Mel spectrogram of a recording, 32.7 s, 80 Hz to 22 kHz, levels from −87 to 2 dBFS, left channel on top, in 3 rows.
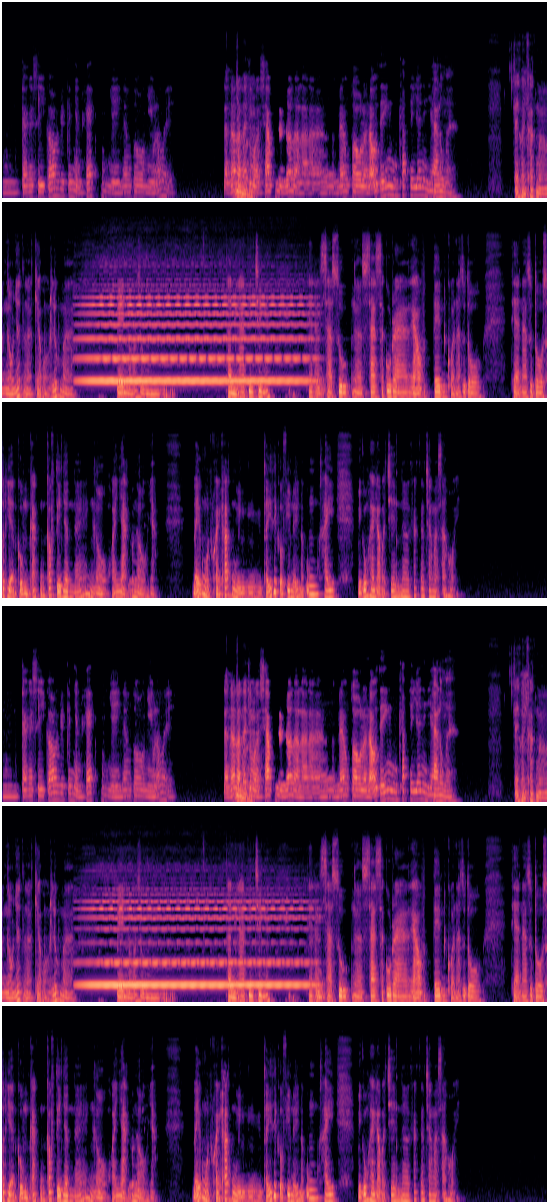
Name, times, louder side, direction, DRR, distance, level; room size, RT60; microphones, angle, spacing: voice 1, 0.0-3.4 4.4-9.1 10.4-10.5 16.7-16.8 17.1-17.4 22.1-22.2 24.3-24.7 26.1-26.4, right 4 dB, 85° right, 0.6 m, -31 dB
voice 2, 4.6-5.0 10.2-12.3 13.2-14.3 15.4-16.3 17.0-24.9 25.6-30.9, equal, ahead, 0.4 m, -25 dB
sound 1, 12.3-17.3, right 1 dB, 20° left, 0.9 m, -18 dB
4.0 x 2.7 x 4.2 m
head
